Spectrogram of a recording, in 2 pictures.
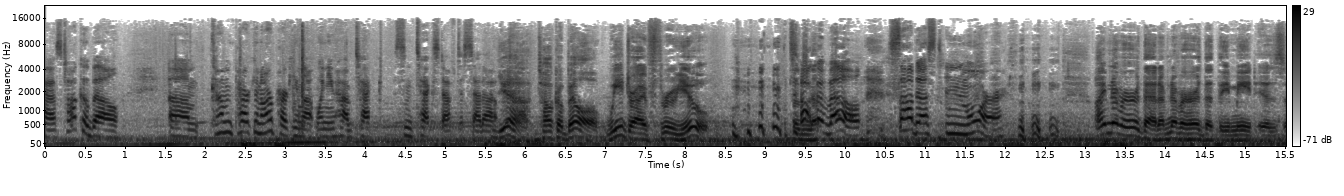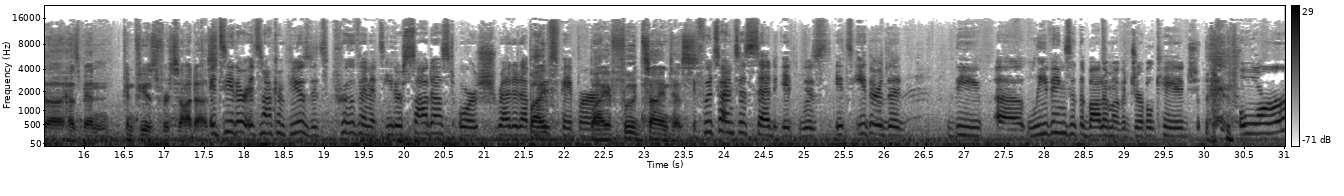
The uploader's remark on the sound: In the Car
